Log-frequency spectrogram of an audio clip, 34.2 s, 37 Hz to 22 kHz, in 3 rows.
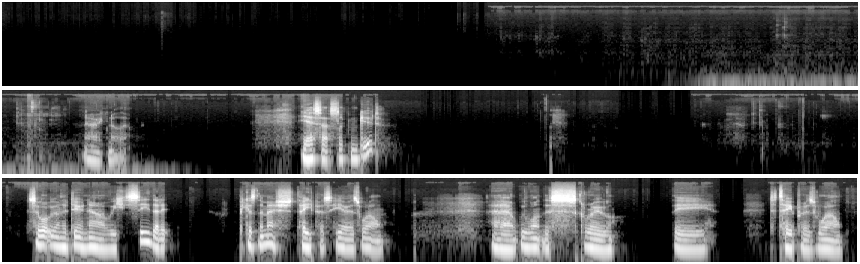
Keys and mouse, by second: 2.0-5.9 alt+drag, 6.2 alt+right click, 6.4 alt+right drag, 6.6 alt+right drag, 11.7 alt+middle drag, 11.9 alt+right click, 12.1-13.3 alt+drag, 13.4 alt+right drag, 13.6-14.6 alt+drag, 14.8 alt+right drag, 15.0-18.3 alt+drag, 18.5 alt+right drag, 18.7 alt+right drag, 19.0 alt+click, 21.3 click, 22.0 click, 22.5 click, 22.8 alt+click, 23.3 alt+middle click, 23.5 alt+right click, 23.6 alt+click, 25.3 alt+click, 29.7 drag, 30.7 alt+drag, 31.1 alt+right drag, 31.3-33.7 alt+drag, 34.0 shift+Tab.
